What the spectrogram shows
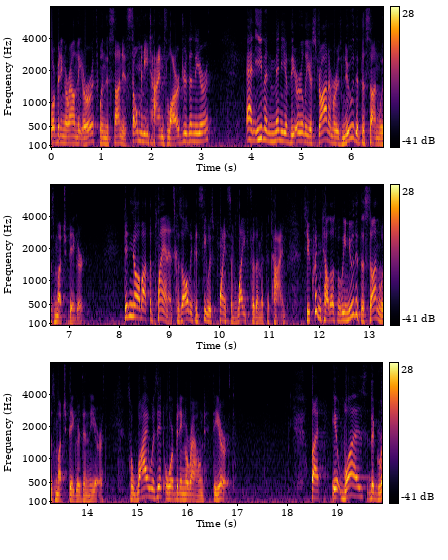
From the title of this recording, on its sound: Live Class Lecture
